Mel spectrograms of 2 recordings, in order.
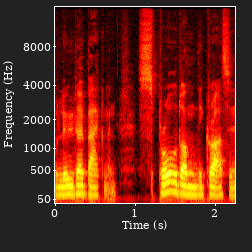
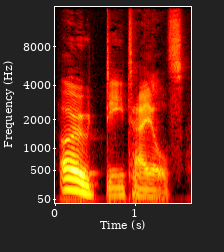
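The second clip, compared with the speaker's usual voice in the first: slow, loud, waved away; dismissive; 7 dB louder, much slower than usual. A narrator's reading. Bagman brushing off Crouch's details, slow and louder. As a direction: brush the word off lazily. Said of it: "waving the word away".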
